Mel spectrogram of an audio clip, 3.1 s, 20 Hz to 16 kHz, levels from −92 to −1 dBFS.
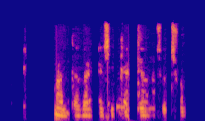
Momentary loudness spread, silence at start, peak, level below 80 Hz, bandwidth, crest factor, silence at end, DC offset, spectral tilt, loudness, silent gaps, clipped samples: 9 LU; 0.35 s; -4 dBFS; -66 dBFS; 8.2 kHz; 26 dB; 0.3 s; under 0.1%; -2 dB/octave; -26 LUFS; 0.40-0.79 s, 1.39-1.47 s; under 0.1%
